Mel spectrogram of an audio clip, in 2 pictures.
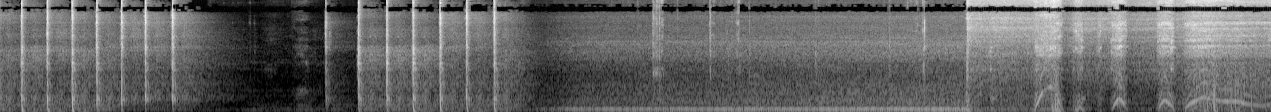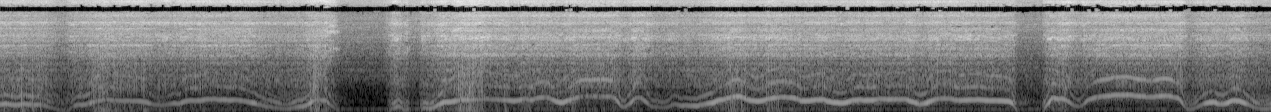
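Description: Hammer blows on a cold chisel against seized screws: two quick runs of about eight sharp strikes each in the first six seconds. Then an air-powered cutting tool hums, and from about twelve seconds in grinds into the screw heads with a hiss, its pitch dipping and rising as it loads and eases off; it was slow and didn't cut that great.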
